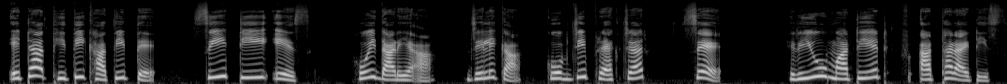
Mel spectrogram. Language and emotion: Santali, neutral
